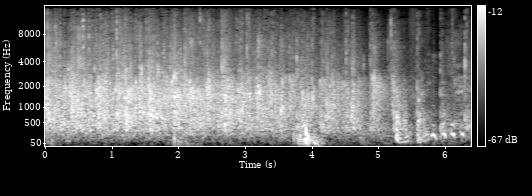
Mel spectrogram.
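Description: An audience applauds a person invited up to share how Jesus changed their life, steady dense clapping filling the room at a fairly loud, even level, with a few voices murmuring underneath as it starts to fade toward the end.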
